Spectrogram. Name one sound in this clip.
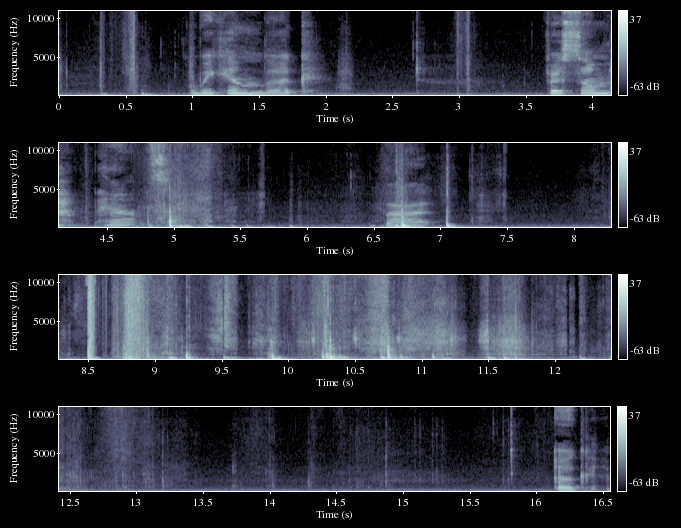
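A young woman speaks casually close to a phone microphone.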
